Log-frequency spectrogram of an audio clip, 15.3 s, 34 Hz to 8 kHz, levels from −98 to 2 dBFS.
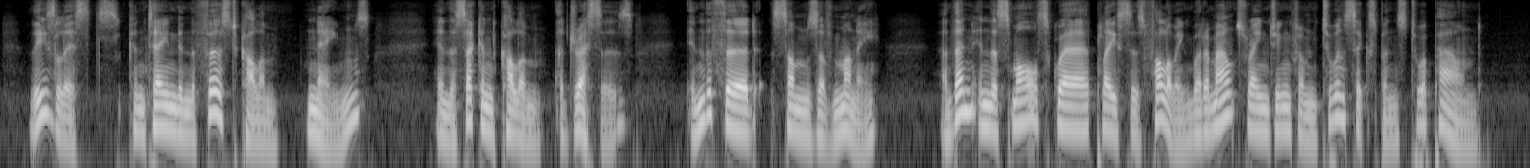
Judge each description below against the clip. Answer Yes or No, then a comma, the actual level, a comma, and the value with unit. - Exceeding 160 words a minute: No, average, 145 wpm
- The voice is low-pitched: Yes, low, 115 Hz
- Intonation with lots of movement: Yes, wide, 6.8 semitones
